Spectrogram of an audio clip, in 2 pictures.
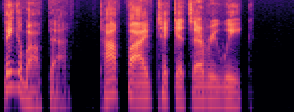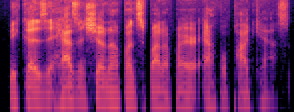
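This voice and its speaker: A man's voice: lowish voice, animated, normal speed, gravelly, no room sound. Man co-hosting a casual show, dry close sound. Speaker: podcast co-host. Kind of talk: casual talk-show commentary on tech news.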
